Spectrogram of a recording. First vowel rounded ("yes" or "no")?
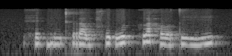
no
